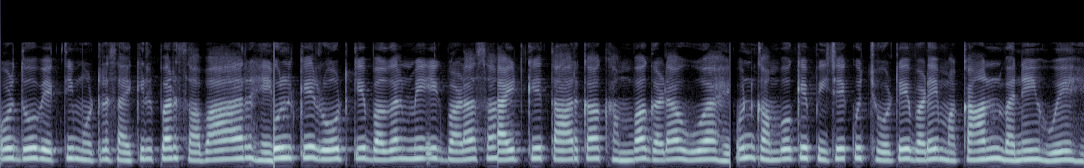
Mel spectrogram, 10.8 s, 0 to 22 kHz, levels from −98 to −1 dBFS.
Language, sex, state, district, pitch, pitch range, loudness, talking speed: Hindi, female, Bihar, Jahanabad, 220 Hz, 205-235 Hz, -27 LUFS, 180 wpm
